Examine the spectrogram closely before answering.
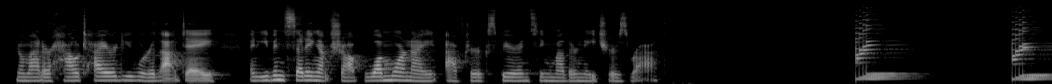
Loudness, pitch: -32 LUFS, 165 Hz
